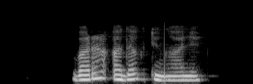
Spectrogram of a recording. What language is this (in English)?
Mari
